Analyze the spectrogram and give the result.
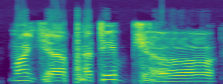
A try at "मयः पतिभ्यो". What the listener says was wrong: విసర్గ వినపడాలి. మయః పతిభ్యో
